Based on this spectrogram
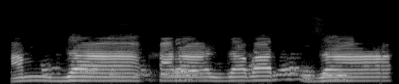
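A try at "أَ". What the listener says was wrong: আপনি টান দিলেন কেন হামজাটা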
